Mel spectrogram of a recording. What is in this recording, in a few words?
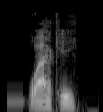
"wacky", English; adjectives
